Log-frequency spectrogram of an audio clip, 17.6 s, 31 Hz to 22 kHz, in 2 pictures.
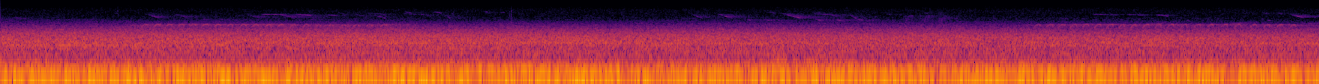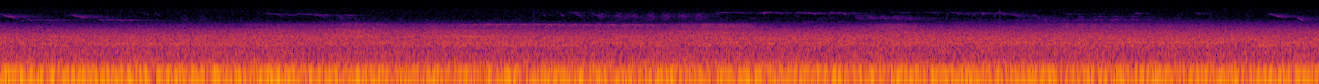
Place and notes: Waldweide, Karow, Berlin - suburb nature ambience w/ Autobahn
Berlin Karow, suburb, nature reserve Karower Teiche, forest ambience dominated by nearby Autobahn A10 drone
(Sony PCM D50, DPA4060)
